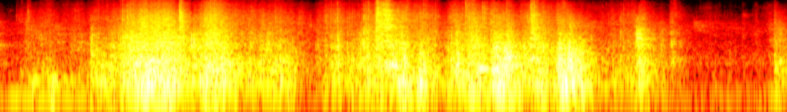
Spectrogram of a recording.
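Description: Scraping and rattling of scrap metal and other junk being shifted in a cluttered pile, in two long noisy stretches that die down near the end.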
